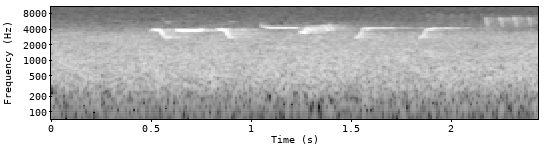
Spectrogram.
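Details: Male blue-and-white flycatcher singing on the Ni-no-ashi forest road on 18 April 2021: a quick run of high, clear slurred whistles, some rising and some falling, over a steady rushing background hiss.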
